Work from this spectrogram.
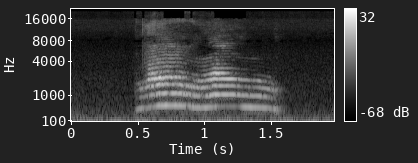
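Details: A single clear meow from a Munchkin cat in a home, about one second long, bright and slightly wavering, rising then easing down, with near silence around it.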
